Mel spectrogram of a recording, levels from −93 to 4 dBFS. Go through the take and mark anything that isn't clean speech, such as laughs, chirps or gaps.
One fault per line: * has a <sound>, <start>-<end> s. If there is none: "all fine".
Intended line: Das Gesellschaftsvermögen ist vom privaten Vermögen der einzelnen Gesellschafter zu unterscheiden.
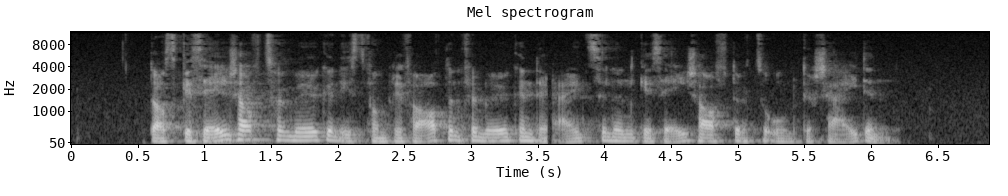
* has a dropout, 3.6-3.6 s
